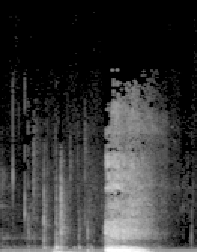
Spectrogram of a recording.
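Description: A single short, rough throat clearing after something catches in the throat. It comes in one loud burst, preceded by a fainter breathy sound.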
